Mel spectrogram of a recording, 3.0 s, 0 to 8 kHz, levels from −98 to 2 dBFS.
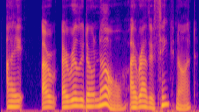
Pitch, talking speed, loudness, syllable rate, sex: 145 Hz, 160 wpm, -20 LUFS, 4.6 syllables/s, male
